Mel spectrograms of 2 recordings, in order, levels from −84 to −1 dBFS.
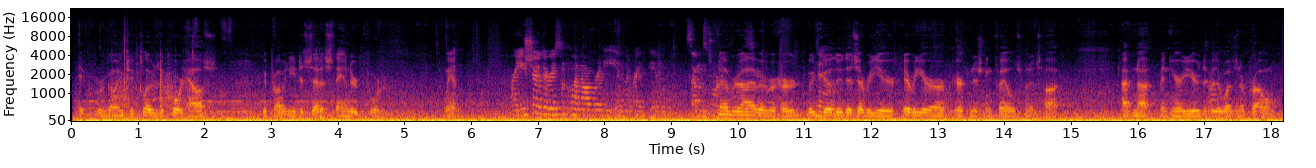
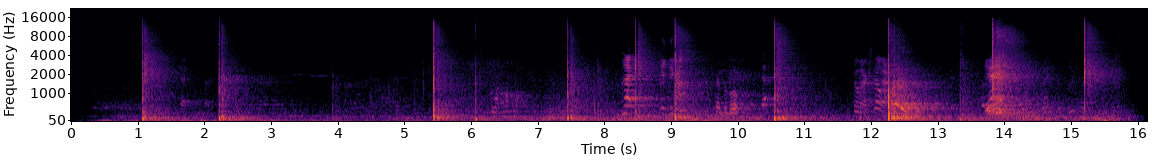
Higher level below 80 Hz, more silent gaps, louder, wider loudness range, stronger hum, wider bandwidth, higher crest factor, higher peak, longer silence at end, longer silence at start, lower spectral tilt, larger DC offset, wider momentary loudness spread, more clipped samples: first, -16 dBFS vs -52 dBFS; neither; first, -20 LUFS vs -40 LUFS; second, 3 LU vs 10 LU; neither; second, 4.5 kHz vs 15.5 kHz; second, 10 dB vs 36 dB; about the same, -4 dBFS vs -6 dBFS; second, 0 s vs 0.15 s; second, 0.05 s vs 0.35 s; first, -9 dB/octave vs -5 dB/octave; neither; second, 5 LU vs 24 LU; neither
